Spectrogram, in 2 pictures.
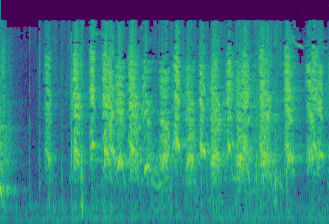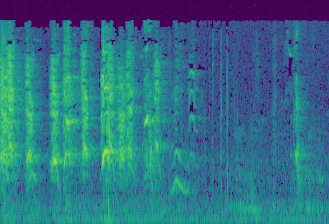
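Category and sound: animal, puppies barking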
